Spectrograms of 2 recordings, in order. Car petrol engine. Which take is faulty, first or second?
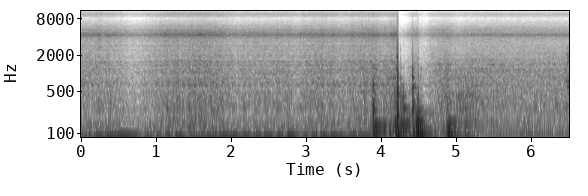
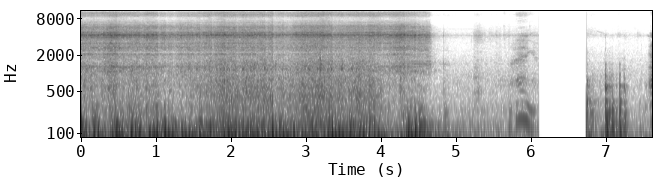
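second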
